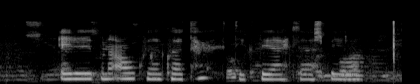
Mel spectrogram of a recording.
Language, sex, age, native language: Icelandic, female, 12, Icelandic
